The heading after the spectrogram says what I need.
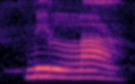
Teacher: Nama hukum tajwid di atas adalah idgham bila gunnah. Idgham tidak dengung karena ada nun mati menghadapi huruf lam.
